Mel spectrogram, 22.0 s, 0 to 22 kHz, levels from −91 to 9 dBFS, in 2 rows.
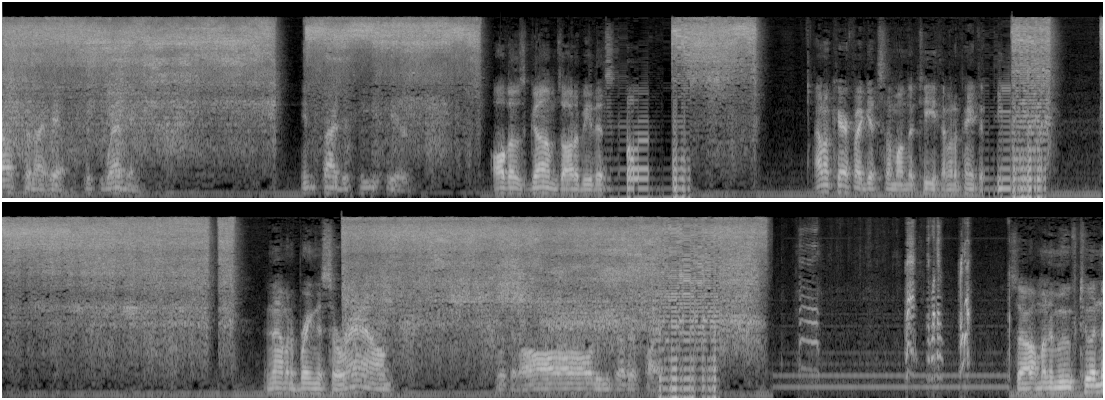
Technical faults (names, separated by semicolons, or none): robotic sound from repeated short buffers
